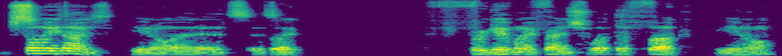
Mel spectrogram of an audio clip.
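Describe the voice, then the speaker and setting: Speaking unhurriedly in a mid-range, darkish, expressive voice, a consultant from Lebanon rambles through a casual conversation, full of fillers and restarts. The recording comes from an echoey room with a distant mic and slight background noise.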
